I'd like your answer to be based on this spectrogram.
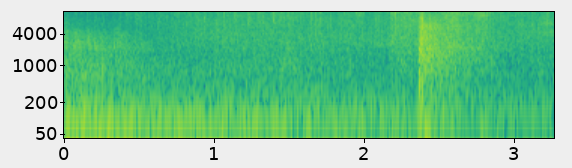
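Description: A Confringo fire spell blasts in Hogwarts Legacy, a rumbling explosion that opens loud and trails off into a low roar, with a sharper secondary burst near the end.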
